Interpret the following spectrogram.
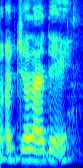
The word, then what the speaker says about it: Ojelade: And, you pronounced your last name, is it Ojelade? Yes, good morning. My name is Ojelade. You pronounce each syllable? Okay, Ojelade. Yes, Ojelade. Ojelade.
